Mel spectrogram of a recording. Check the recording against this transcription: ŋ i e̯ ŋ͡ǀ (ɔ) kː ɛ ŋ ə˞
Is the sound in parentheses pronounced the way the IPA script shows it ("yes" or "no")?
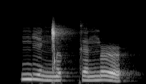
no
